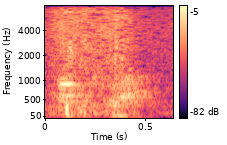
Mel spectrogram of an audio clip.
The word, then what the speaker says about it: Hockla: And also I'm going to write your name in Korean as it's pronounced. Hockla, right?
